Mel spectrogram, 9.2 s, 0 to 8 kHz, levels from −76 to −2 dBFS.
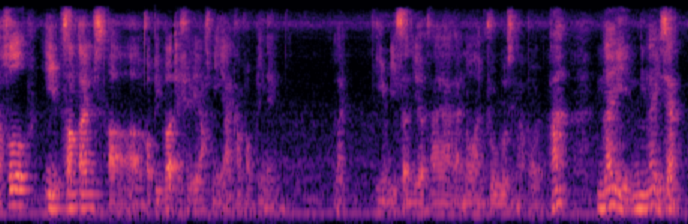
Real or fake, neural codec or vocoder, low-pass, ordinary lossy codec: real; none; 7.2 kHz; AAC, 32 kbps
